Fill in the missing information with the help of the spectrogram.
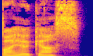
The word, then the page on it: biogas: British English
